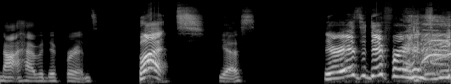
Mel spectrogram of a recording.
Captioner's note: laughs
